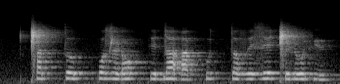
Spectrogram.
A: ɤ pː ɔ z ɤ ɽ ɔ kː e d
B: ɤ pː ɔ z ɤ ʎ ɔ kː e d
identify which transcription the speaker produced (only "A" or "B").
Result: A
